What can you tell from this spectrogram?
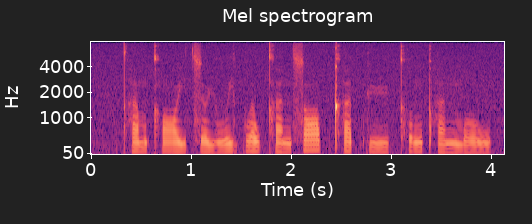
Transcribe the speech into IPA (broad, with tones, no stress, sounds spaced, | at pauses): t̪ʰ ɐ˧ m kʰ ɔː˨ j t͡s ɵ˨˩ ɥ uː˨˧ j kʷ ɐ˧ w kʰ ɐ˨ n s ɔː˥ p̚ kʰ ɐ˧ t̚ k yː˧ kʰ ʊ˧ ŋ pʰ ɐ˨ n m o˨˩ w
